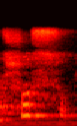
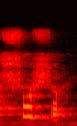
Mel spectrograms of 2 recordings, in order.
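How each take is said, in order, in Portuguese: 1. A consoante do meio é um som de s. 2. A consoante do meio é um som de ch. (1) "alguns linguistas da língua portuguesa falam que ele se chama chuço" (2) "a gente fala errado, a gente fala chucho"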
